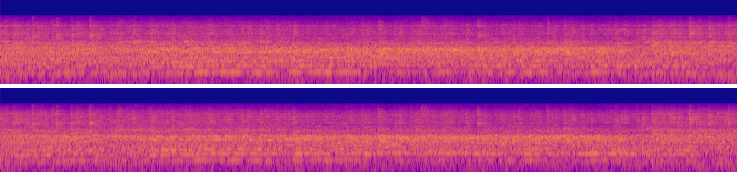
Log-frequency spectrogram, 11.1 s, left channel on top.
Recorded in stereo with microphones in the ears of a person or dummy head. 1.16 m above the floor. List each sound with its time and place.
0.0 s a machine running: 35° right (ahead or behind), 1.3 m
